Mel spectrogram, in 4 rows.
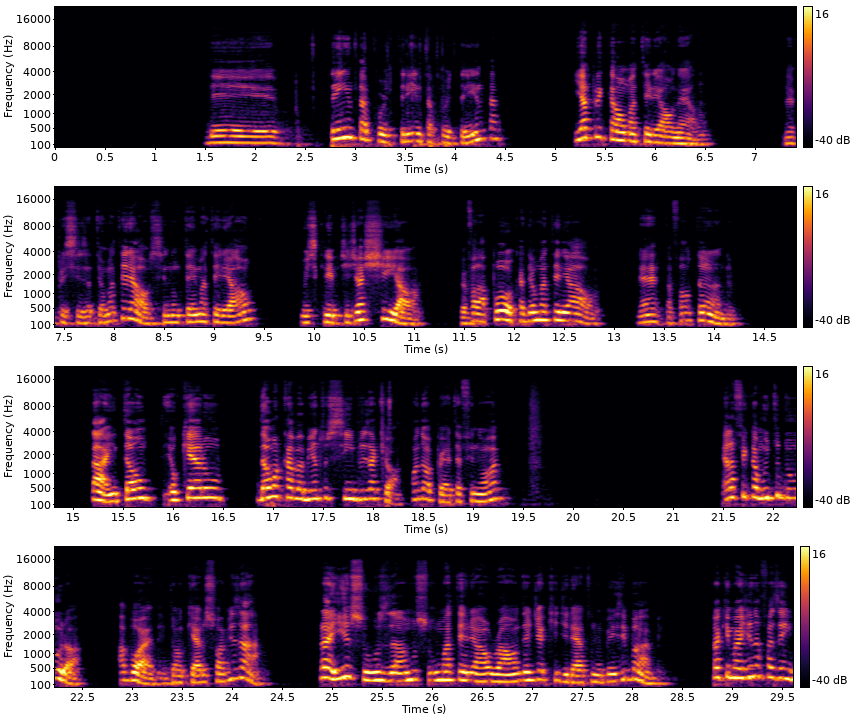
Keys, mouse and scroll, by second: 0.3 click, 1.3 click, 1.6 click, 1.9 click, 2.6 KP_3, 2.8 KP_0, 2.8 Tab, 3.0 KP_3, 3.2 KP_0, 3.3 Tab, 3.6 Page_Down, 3.9 Return, 4.8 middle click, 4.8 scroll up 1, 5.7 click, 6.6 click, 7.3 click, 8.3 click, 9.4 click, 9.8 a, 12.7-14.6 scroll up 3, 13.1 middle click, 14.6 middle click, 16.2 scroll up 2, 16.8 middle click, 17.3 scroll up 2, 17.7 middle click, 18.1 F9, 23.6 click, 25.4 middle click.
